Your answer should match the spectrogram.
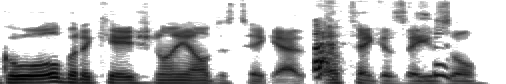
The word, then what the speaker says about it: Azazel: Azazel. They say it in the movie Azazel, so I just pronounce it that way.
